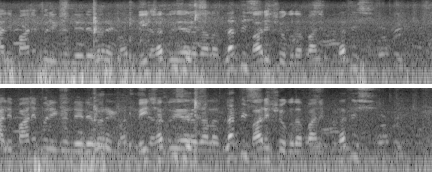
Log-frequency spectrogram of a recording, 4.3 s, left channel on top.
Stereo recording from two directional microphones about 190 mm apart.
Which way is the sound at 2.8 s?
5° right (ahead or behind).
